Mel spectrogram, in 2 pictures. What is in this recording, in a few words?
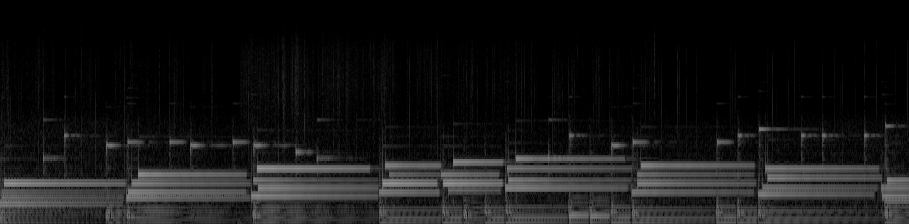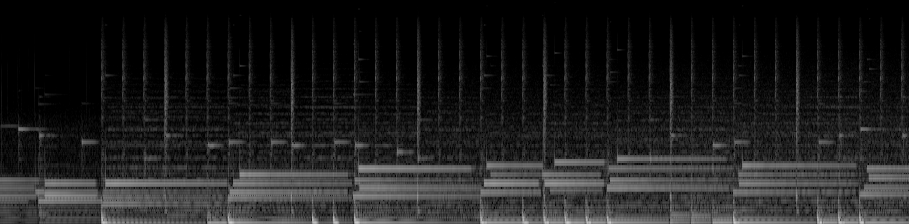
hip hop beats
